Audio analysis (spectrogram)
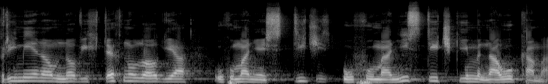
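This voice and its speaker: In a very clean recording with a silent background, a man with a Polish accent speaks very slowly at a fairly high pitch with ordinary pitch variation. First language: Polish (speaking Croatian). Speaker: linguist, institute representative. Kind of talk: conference presentation. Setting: conference with audience. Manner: reading prepared text; halting, with many fillers.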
